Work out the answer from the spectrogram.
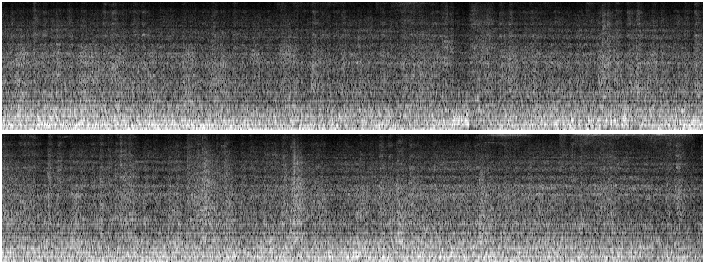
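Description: Freight train of container flat wagons rolling past close by: a steady rumble of steel wheels on rail, with clicks over the rail joints and a thin high wheel squeal near the end. It eases off slightly as the last wagon goes by.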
